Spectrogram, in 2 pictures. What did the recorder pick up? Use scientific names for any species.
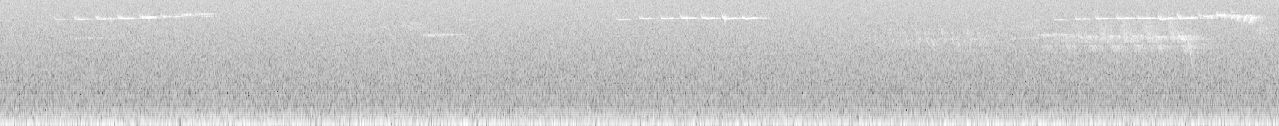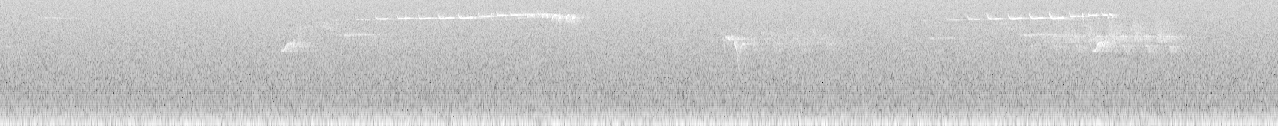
Regulus satrapa, Setophaga virens, Seiurus aurocapilla, Vireo solitarius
